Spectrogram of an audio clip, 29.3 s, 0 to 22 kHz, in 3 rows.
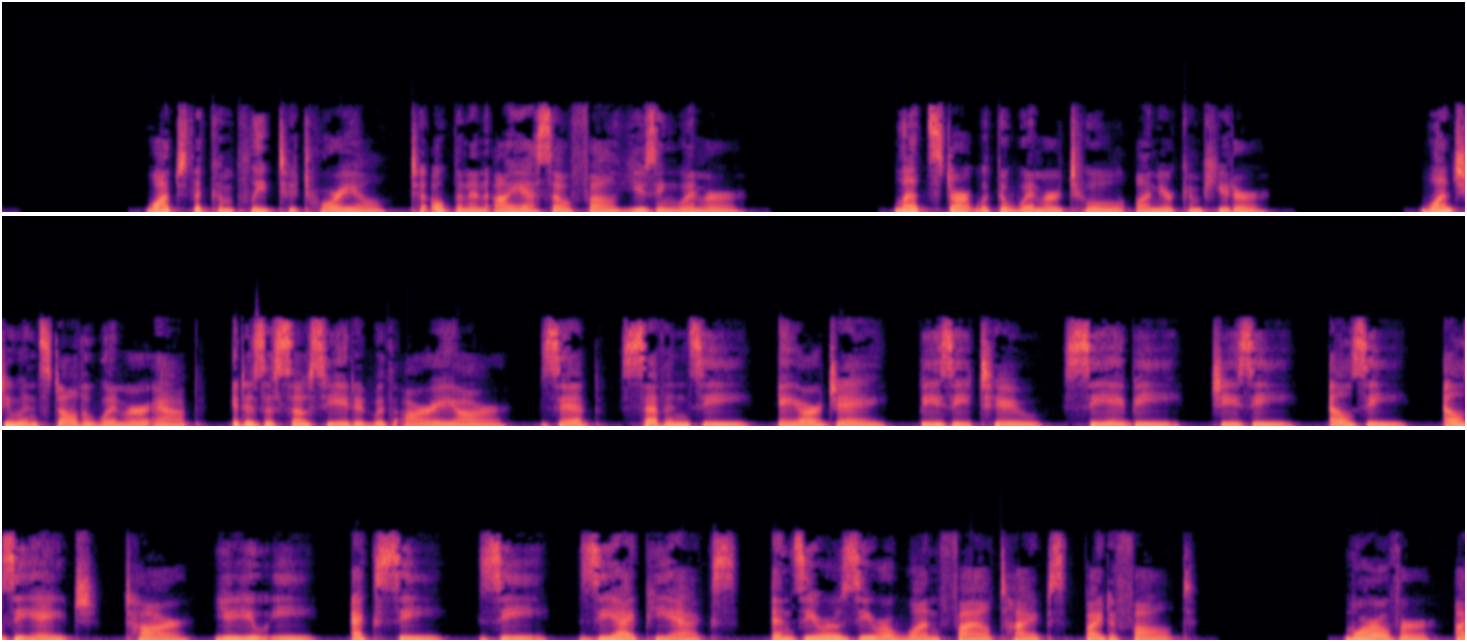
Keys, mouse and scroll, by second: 4.4 click, 16.0 click.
